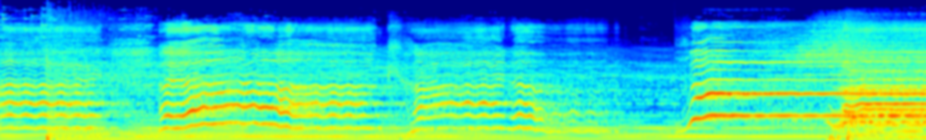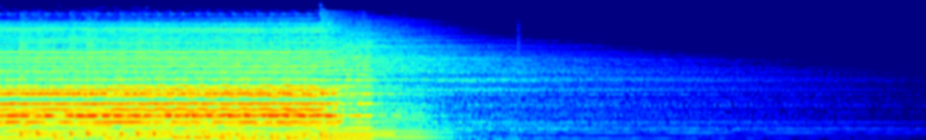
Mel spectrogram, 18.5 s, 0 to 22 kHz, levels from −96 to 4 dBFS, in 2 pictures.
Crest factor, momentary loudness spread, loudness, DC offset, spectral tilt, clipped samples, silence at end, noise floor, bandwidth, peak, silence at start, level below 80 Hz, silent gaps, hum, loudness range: 18 dB; 19 LU; -17 LUFS; under 0.1%; -4 dB/octave; under 0.1%; 4.95 s; -77 dBFS; 15 kHz; 0 dBFS; 0 s; -38 dBFS; none; none; 13 LU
